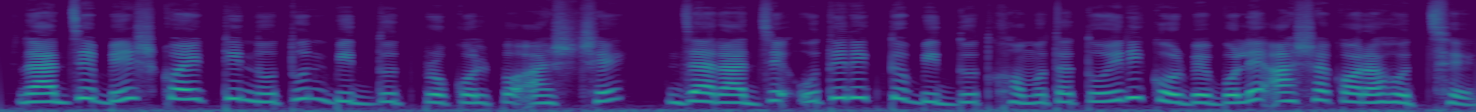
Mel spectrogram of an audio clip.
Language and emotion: Bengali, neutral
